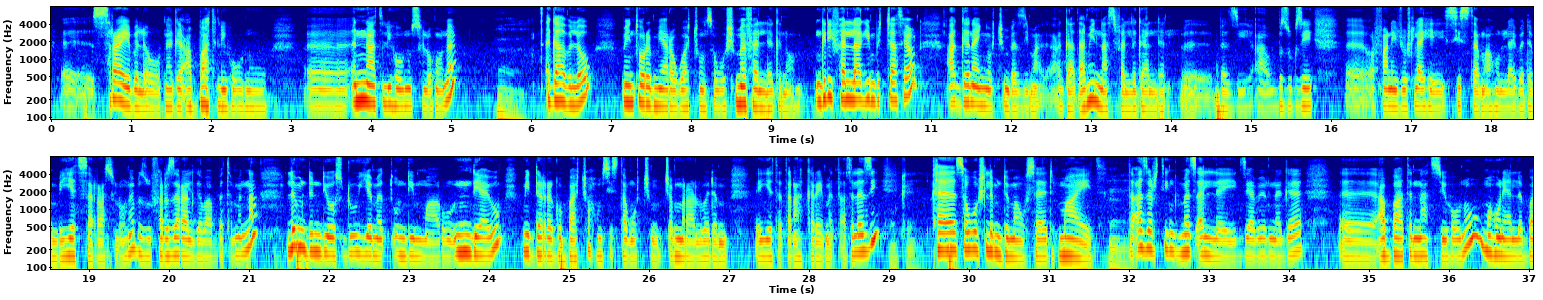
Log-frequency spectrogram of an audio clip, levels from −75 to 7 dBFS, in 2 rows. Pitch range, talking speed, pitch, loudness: 140-175 Hz, 105 wpm, 155 Hz, -18 LUFS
